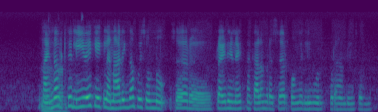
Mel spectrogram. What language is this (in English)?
Tamil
